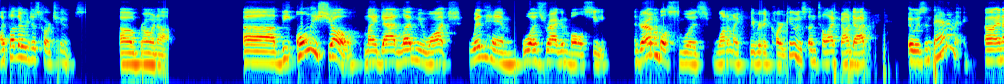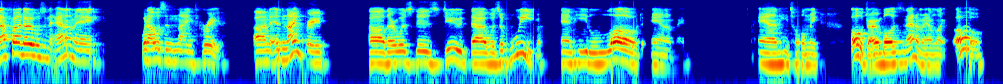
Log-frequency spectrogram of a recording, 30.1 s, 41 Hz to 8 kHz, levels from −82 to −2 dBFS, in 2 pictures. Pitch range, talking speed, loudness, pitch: 140-180 Hz, 175 wpm, -19 LUFS, 155 Hz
